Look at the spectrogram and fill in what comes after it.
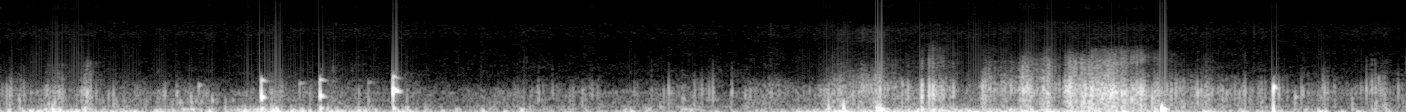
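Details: Normal bowel sounds recorded about a minute after eating a huge bowl of spaghetti: low rumbling, churning gurgles with a few brief squeaky pops, settling into softer small gurgles of digestion.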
